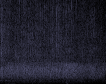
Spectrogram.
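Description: A crowd applauds steadily, a dense, even wash of clapping that stays loud for the whole stretch and eases slightly toward the end, with no voices standing out.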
